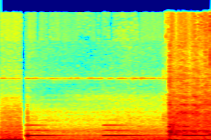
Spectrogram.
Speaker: 시동 껐다가 다시 걸으니 굉장히 늦게 걸리네요.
